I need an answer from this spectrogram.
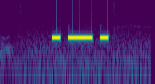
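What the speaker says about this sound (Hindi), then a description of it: "एक छोटी बीप, एक लंबी बीप और वापस से एक छोटी बीप।" Three electronic tone beeps spelling Morse code R, short, long, short, clean and close against near silence.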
